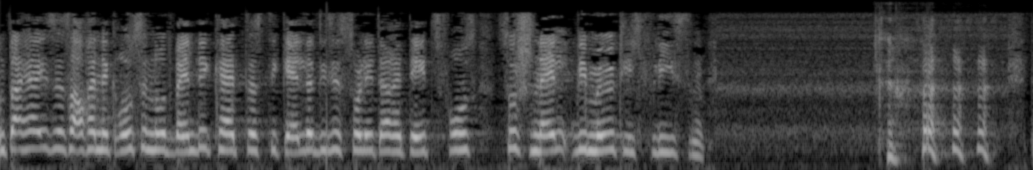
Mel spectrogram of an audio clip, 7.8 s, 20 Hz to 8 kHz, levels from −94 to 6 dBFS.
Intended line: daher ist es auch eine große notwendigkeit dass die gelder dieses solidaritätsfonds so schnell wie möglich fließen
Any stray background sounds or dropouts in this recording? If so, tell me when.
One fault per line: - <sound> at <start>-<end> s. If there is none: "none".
- laugh at 6.6-7.5 s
